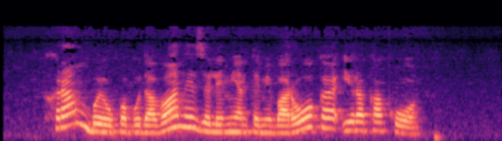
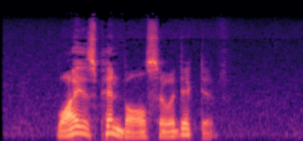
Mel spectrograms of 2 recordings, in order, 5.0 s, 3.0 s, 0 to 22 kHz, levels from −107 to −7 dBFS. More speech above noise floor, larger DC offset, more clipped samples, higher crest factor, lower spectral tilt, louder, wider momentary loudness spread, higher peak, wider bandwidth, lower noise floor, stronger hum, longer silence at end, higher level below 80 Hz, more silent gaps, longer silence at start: first, 45 dB vs 39 dB; neither; neither; about the same, 18 dB vs 22 dB; first, -7.5 dB/octave vs -5 dB/octave; first, -22 LUFS vs -28 LUFS; second, 8 LU vs 21 LU; about the same, -6 dBFS vs -8 dBFS; second, 10.5 kHz vs 14 kHz; about the same, -66 dBFS vs -67 dBFS; neither; second, 0.6 s vs 0.9 s; first, -58 dBFS vs -64 dBFS; neither; second, 0.45 s vs 0.6 s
